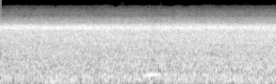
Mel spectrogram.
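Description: Kuang Si Falls in Laos roars as a continuous loud rush of falling water, a dense, steady wash of noise close by with no break.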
